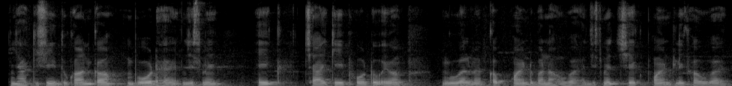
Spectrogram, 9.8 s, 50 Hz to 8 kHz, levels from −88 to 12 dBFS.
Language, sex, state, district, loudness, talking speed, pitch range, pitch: Hindi, male, Chhattisgarh, Korba, -39 LUFS, 145 wpm, 115-135 Hz, 125 Hz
